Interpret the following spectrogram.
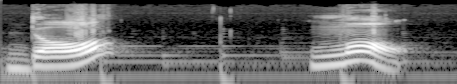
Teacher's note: O as in door, more. Your lips will be in a rounded position and tongue will be in back.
